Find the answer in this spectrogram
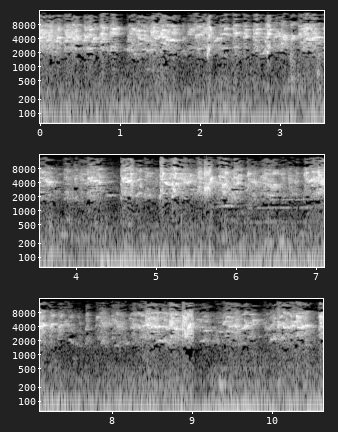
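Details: Many bird chicks cut off from their colony chirp together in a constant, high-pitched, shimmering chatter, with brief louder bursts and a few faint lower tonal notes beneath.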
